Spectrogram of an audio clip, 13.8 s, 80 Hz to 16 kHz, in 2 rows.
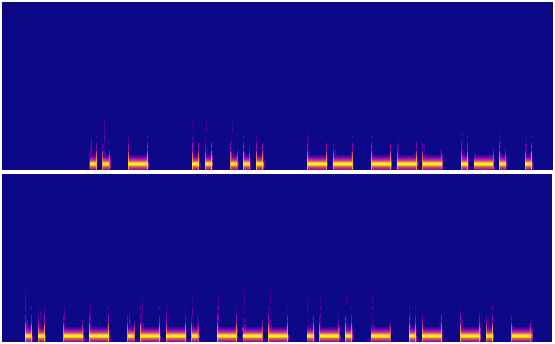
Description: Morse code, heard as a keyed tone, about 15 wpm, 700 Hz. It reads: IT IS MORE IMPORTANT
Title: Sentences from Top 600 Words 15wpm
